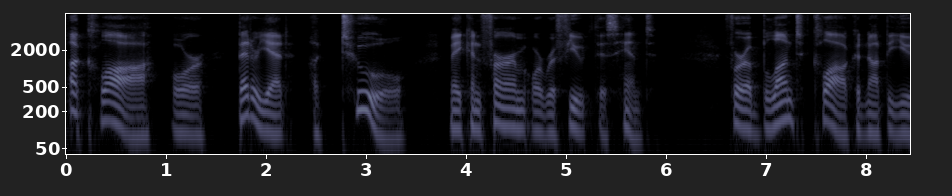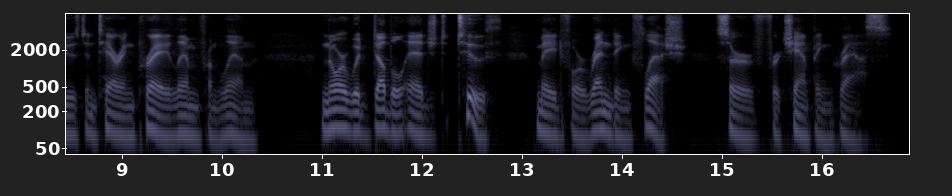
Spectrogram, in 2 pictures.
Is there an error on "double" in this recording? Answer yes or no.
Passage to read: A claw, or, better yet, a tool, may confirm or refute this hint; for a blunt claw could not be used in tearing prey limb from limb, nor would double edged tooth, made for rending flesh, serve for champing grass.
no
